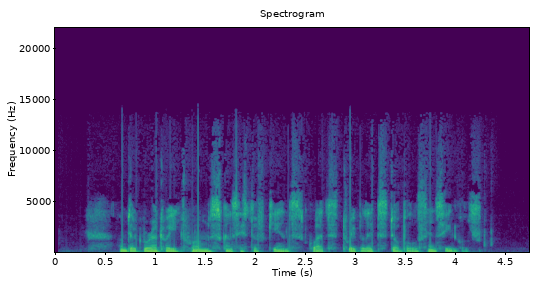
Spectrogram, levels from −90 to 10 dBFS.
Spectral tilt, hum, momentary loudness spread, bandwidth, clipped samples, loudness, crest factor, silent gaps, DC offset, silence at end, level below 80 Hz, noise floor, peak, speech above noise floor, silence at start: -6.5 dB/octave; none; 12 LU; 12.5 kHz; under 0.1%; -20 LUFS; 18 dB; none; under 0.1%; 0.5 s; -46 dBFS; -39 dBFS; -2 dBFS; 20 dB; 0.3 s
